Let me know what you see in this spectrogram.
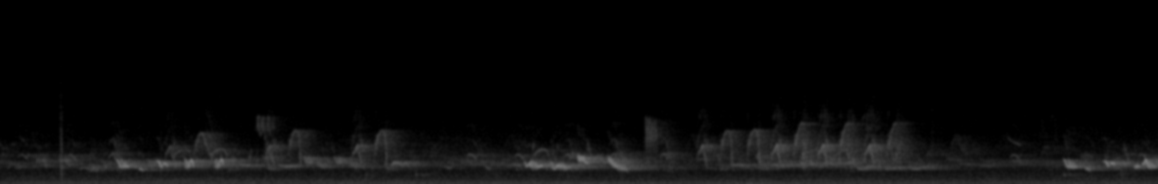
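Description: Wild birds singing: many quick, arching chirps repeated and overlapping, louder in clusters about two seconds in, past the middle and near the end.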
